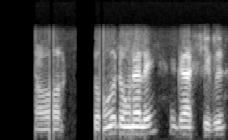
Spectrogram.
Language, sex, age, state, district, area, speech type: Bodo, male, 30-45, Assam, Baksa, urban, conversation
